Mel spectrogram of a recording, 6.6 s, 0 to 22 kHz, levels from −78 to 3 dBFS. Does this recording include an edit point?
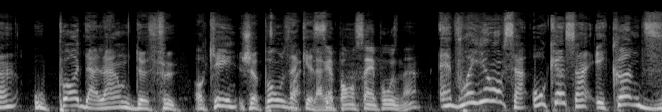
yes; 3 cuts; at 1.9 s, 4.0 s, 5.7 s

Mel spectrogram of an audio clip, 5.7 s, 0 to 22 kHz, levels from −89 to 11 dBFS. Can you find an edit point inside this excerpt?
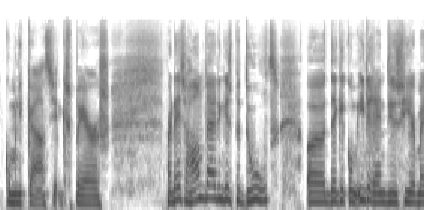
no; 0 cuts

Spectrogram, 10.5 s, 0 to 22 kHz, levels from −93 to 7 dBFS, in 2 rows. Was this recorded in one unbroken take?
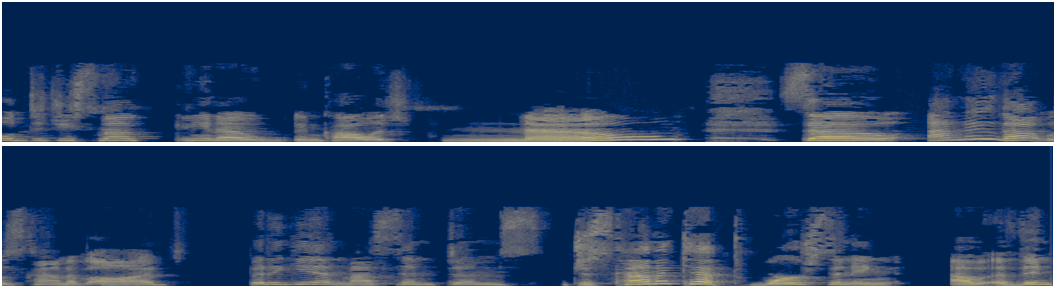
yes; 0 cuts

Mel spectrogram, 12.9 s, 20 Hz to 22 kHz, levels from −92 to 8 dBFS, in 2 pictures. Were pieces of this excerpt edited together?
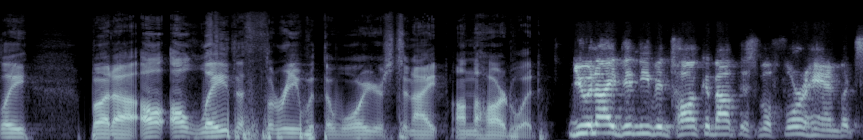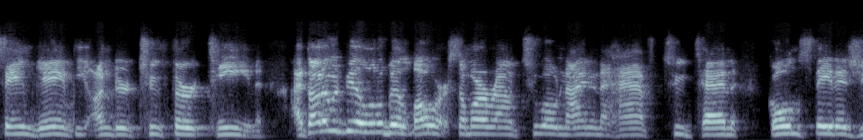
yes; 3 cuts; at 3.3 s, 4.2 s, 7.0 s

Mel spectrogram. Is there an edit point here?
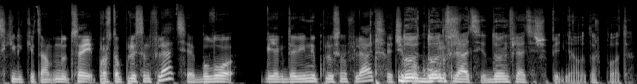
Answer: yes; 1 cut; at 2.4 s

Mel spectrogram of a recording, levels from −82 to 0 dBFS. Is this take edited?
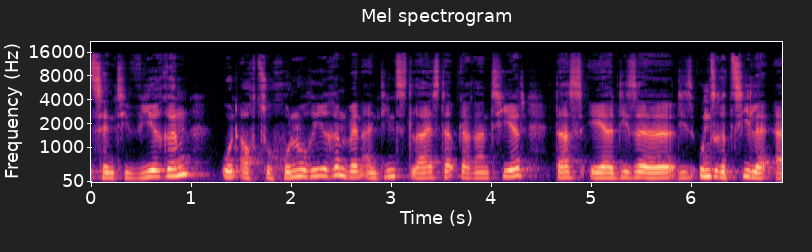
yes; 2 cuts; at 3.7 s, 5.9 s

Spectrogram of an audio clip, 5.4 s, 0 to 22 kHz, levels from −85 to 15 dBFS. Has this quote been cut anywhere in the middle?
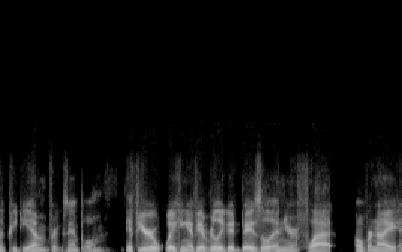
no; 0 cuts

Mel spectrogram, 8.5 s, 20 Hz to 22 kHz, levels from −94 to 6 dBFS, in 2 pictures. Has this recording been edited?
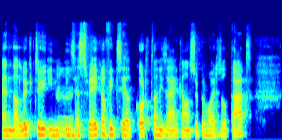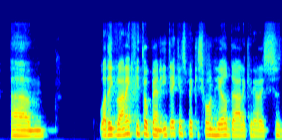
no; 0 cuts

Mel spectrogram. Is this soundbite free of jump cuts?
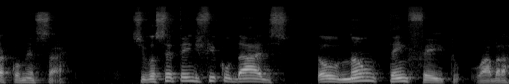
yes; 0 cuts

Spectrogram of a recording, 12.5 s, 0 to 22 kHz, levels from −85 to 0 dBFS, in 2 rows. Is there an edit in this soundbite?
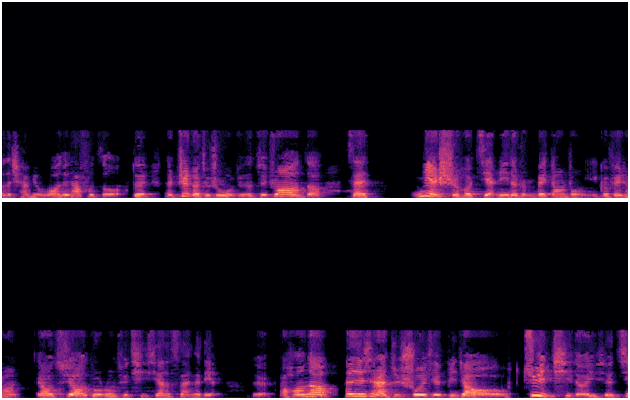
yes; 3 cuts; at 1.2 s, 9.0 s, 9.6 s

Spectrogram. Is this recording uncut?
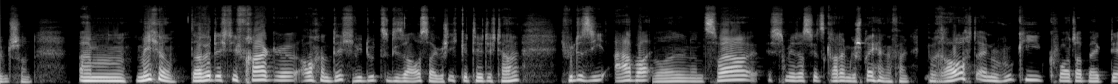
no; 5 cuts; at 1.3 s, 3.5 s, 4.5 s, 6.5 s, 9.2 s

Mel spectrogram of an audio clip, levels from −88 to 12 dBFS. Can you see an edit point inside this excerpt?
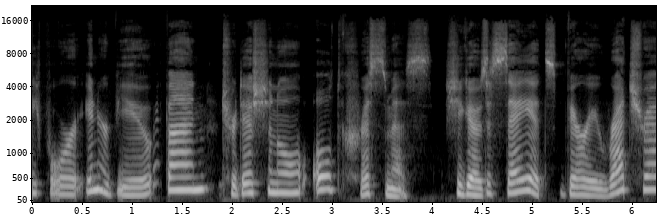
yes; 4 cuts; at 1.3 s, 1.9 s, 3.1 s, 4.5 s

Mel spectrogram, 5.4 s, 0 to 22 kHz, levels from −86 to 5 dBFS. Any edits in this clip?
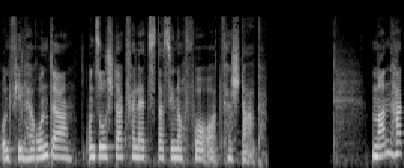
yes; 1 cut; at 1.1 s

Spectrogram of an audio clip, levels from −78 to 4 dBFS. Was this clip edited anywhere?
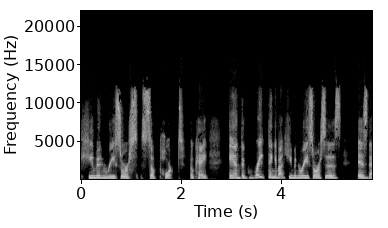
yes; 1 cut; at 2.1 s

